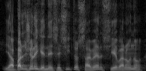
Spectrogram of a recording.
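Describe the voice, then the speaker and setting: A man's voice: medium pitch, fairly quick, vocal fry. A man with an Argentine accent preaching a sermon, telling a personal story with acted-out dialogue and questions to the congregation. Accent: Argentine Rioplatense Spanish. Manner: animated storytelling, acts out dialogue, asks the audience questions. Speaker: pastor. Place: church camp hall. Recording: long hall reverb.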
